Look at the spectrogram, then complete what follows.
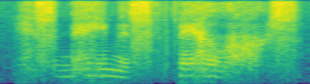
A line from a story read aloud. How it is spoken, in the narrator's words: said, in a very audible whisper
